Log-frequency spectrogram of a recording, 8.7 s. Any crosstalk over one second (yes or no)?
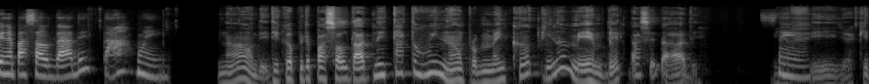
no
